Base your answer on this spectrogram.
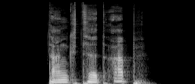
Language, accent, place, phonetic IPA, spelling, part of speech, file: German, Germany, Berlin, [ˌdaŋktət ˈap], danktet ab, verb, De-danktet ab.ogg
- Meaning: inflection of abdanken: 1. second-person plural preterite 2. second-person plural subjunctive II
